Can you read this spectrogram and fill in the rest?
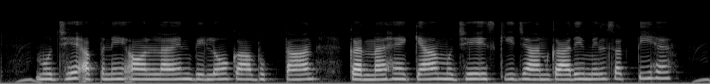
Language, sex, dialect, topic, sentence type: Hindi, female, Garhwali, banking, question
